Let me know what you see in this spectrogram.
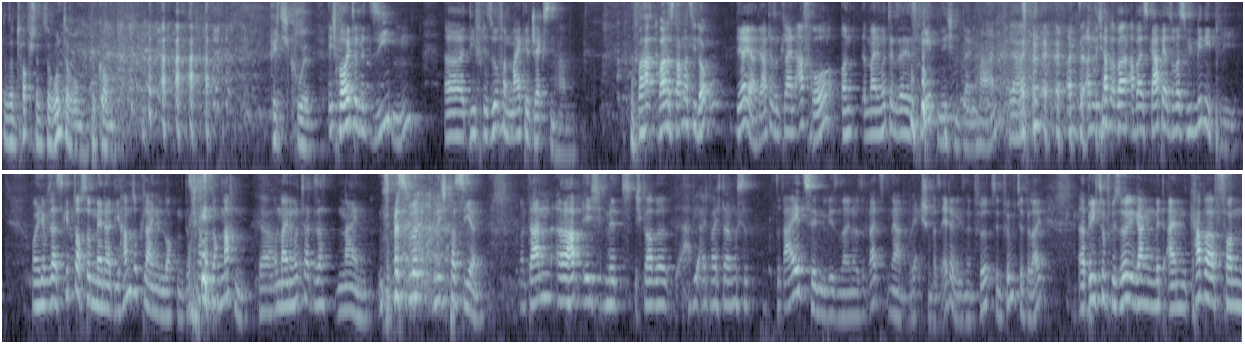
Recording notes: (Live). Bevor es in eine kurze Goldener-Herbst-Pause geht, gibt es noch mal diesen Audiobesuch in Hamburg. Live in Hamburg.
